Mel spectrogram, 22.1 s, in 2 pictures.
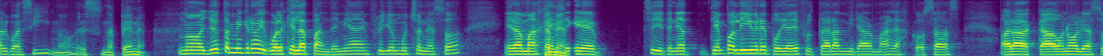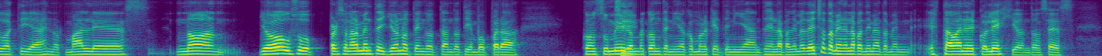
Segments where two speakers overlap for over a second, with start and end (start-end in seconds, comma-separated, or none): none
